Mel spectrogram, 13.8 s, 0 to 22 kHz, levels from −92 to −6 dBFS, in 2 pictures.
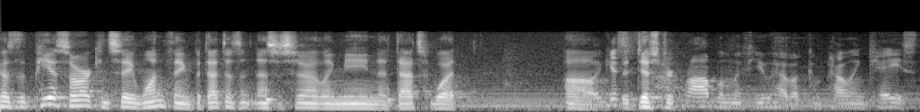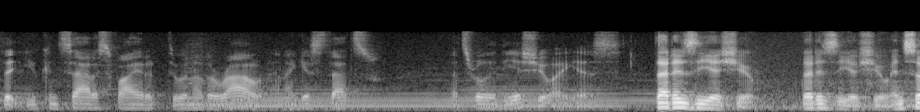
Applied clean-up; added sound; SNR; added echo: none; Bowed string instrument; 18 dB; none.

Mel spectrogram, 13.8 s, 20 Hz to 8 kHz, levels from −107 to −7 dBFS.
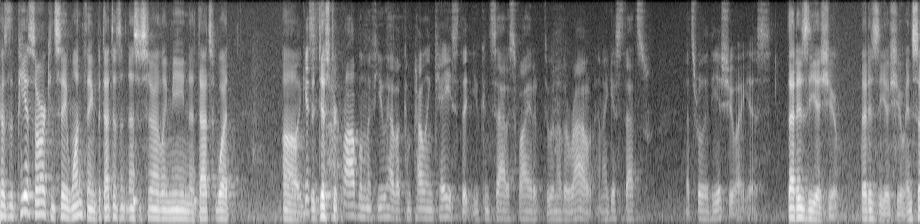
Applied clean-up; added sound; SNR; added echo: none; none; none; none.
